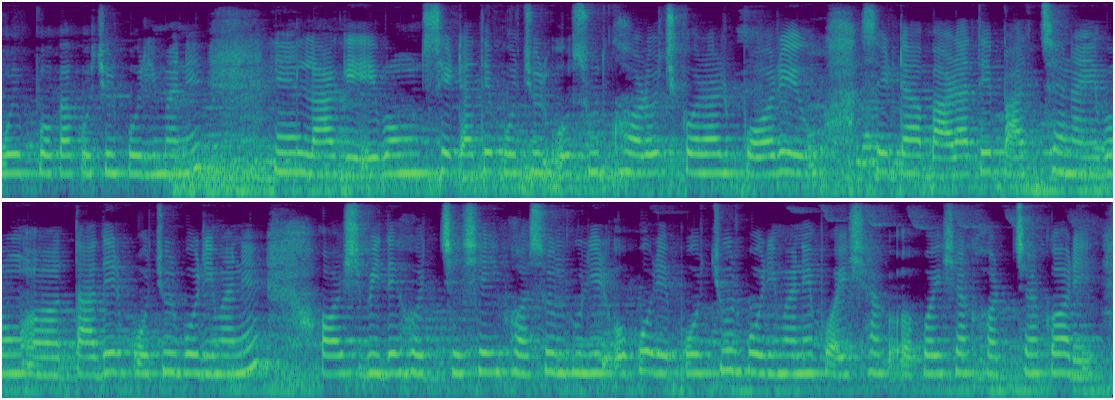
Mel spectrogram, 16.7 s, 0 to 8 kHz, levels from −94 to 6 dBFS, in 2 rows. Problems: background conversations at intervals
